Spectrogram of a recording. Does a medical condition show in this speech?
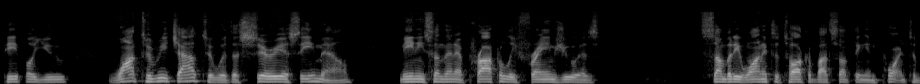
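No.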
